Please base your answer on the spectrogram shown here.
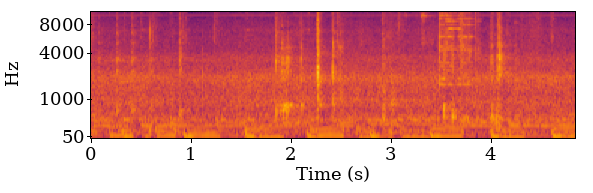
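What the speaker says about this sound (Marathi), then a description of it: "हे बघा एक चमचा वेलची पावडर घालून घेऊया आपण आणि व्यवस्थित मिक्स करून घेऊया" A spoon stirs cardamom powder into melted jaggery in a pan for sesame tilgul ladoos, with repeated metallic scrapes and clinks over a steady low hum from the stove.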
